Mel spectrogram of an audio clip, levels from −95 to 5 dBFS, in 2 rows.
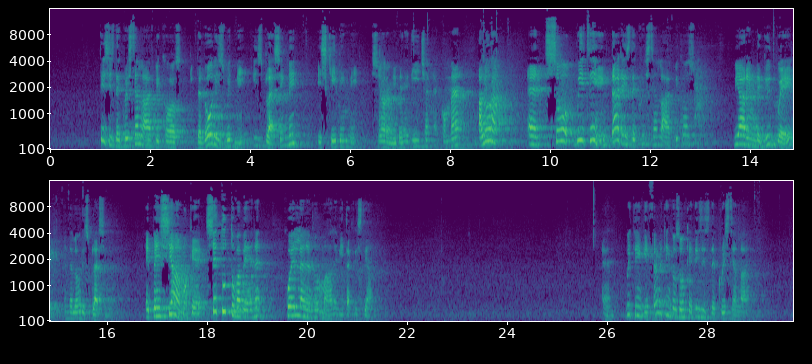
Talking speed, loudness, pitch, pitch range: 145 wpm, -28 LUFS, 215 Hz, 160-265 Hz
